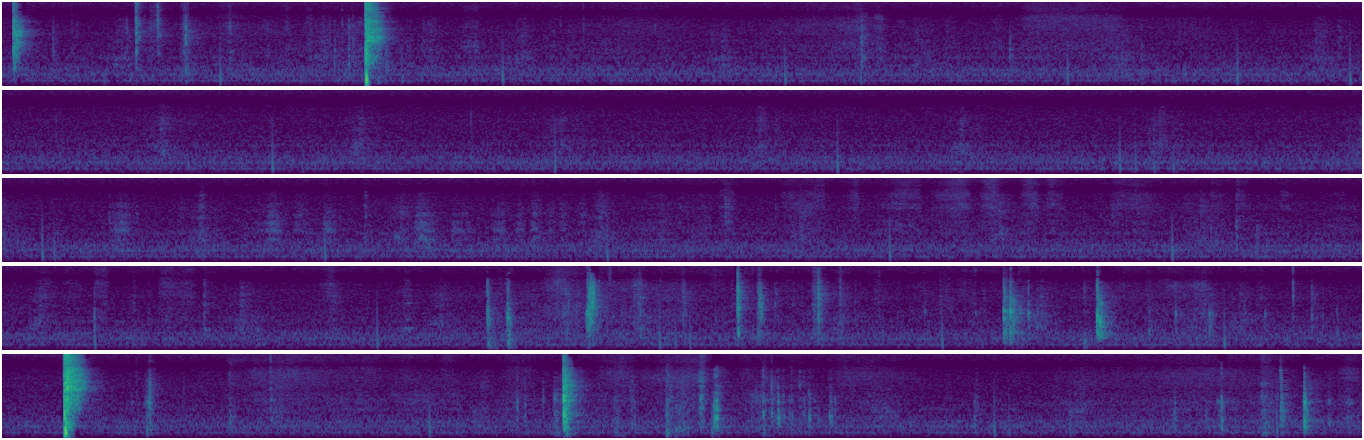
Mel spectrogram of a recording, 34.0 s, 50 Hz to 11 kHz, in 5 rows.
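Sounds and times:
faint handling of disc case: 28.3s - 34.0s.

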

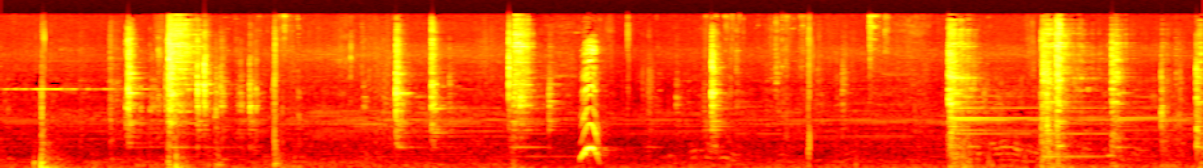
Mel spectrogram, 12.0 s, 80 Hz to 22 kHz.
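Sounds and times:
metal clanks on ladder: 1.1s - 2.9s, 3.8s - 5.6s, 9.4s - 12.0s.

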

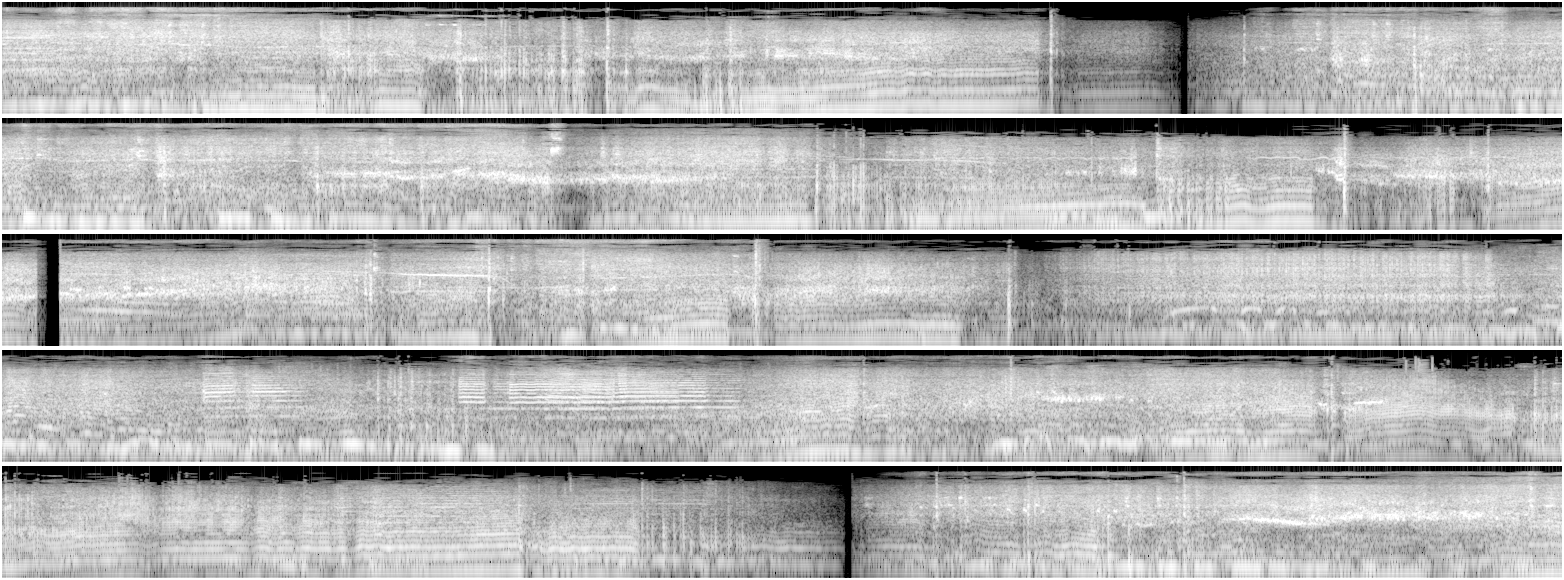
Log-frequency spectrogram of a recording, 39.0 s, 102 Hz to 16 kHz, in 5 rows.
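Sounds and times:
tyre squeal: 6.3s - 20.4s
rally car engine revving hard: 15.1s - 39.0s.

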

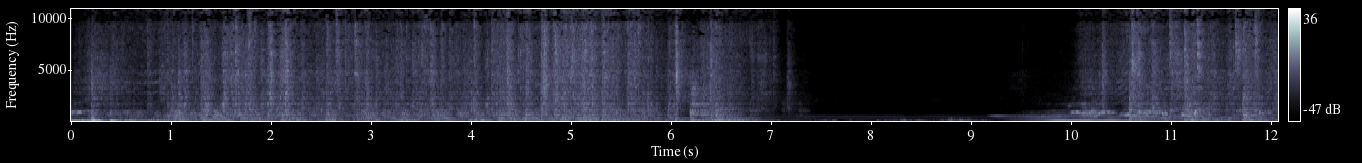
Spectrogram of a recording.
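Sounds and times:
washing machine rattling and banging: 0.0s - 7.4s, 10.0s - 12.0s.

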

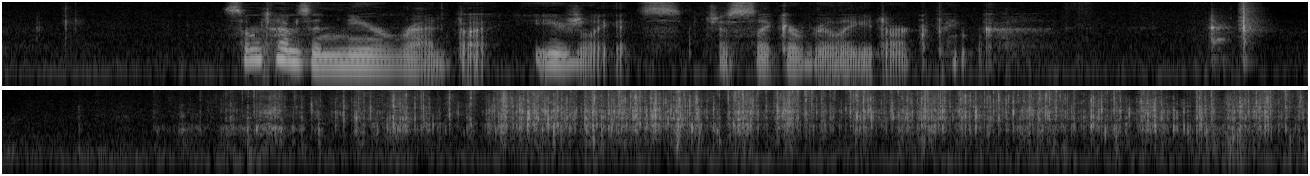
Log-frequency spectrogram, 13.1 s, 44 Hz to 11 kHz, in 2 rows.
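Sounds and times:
plastic bag crinkling: 7.3s - 13.0s.

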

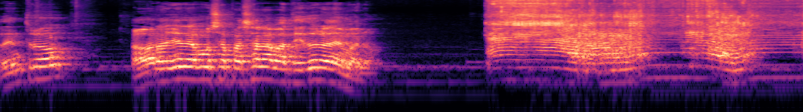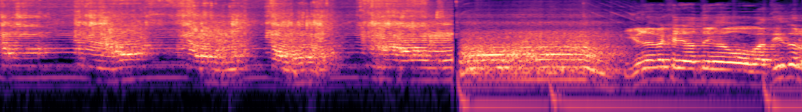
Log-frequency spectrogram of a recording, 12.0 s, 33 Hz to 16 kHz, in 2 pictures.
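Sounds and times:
hand blender motor whining: 3.6s - 10.8s.

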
